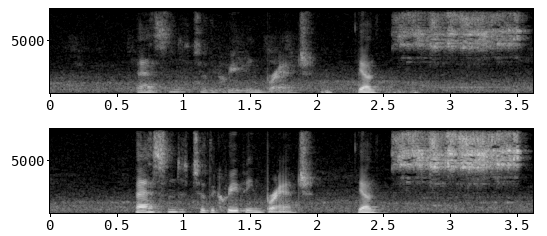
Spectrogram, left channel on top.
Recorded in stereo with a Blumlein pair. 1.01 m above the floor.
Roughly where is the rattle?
Ahead right.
